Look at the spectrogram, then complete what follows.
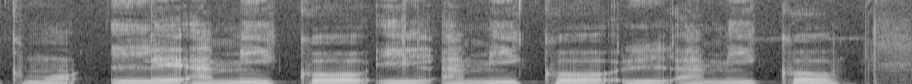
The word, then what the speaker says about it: l'amico: Se va a leer como si fuera una sola palabra.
